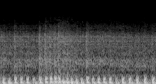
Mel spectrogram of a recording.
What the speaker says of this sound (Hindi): You can hear it starts cutting of.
